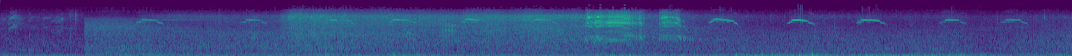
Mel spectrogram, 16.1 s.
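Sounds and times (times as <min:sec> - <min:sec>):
low steady rumble: 0:00.0 - 0:16.0
loud bird calls: 0:03.6 - 0:04.0, 0:04.9 - 0:07.3, 0:08.0 - 0:11.1.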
